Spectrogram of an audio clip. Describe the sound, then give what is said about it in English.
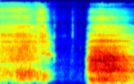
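A deep, conscious breath drawn slowly through the airways: two long, soft, breathy rushes of air split by a brief silent pause, steady and fairly loud, with no talking. “Just that deep breath, just that conscious breathing in”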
